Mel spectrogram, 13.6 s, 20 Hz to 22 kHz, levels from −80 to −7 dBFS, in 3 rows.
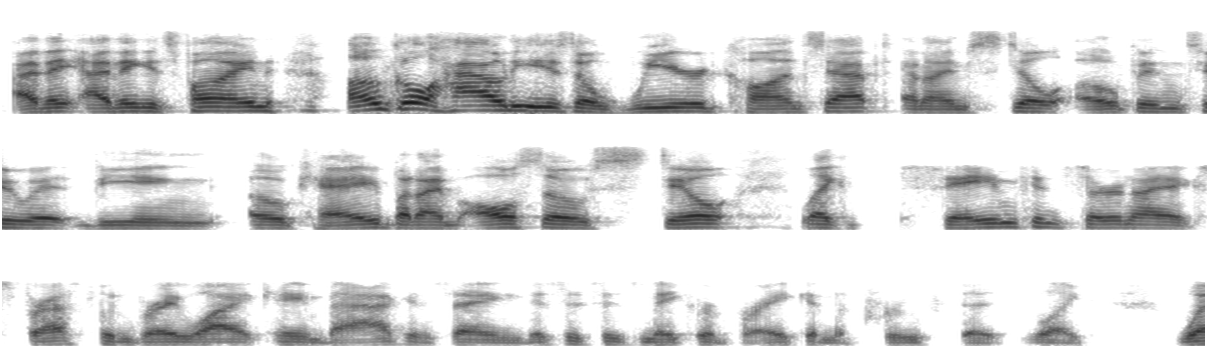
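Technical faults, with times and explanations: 7.71 to 7.89 s, handover gap: Right after "I'm also still", the speech fades within a few tens of milliseconds and gives way to 180 ms of silence. This is the call being passed from one network to another. While the connection switched, no speech frames arrived, so the decoder had nothing to play until the new link began carrying audio. The syllables spoken in that window are simply gone and cannot be recovered.
7.89 s to the end, fallback to narrowband: From the moment the speech resumes, nothing above 4 kHz remains, and the voice turns dull and boxy with a rough, grainy edge. Before the gap the call ran on the AMR wideband (HD Voice) codec, whose light coding damage sounds like a rate around 12.65 kbit/s. After the handover it dropped to the older narrowband AMR codec, and the rasp fits its low 5.9 kbit/s mode.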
